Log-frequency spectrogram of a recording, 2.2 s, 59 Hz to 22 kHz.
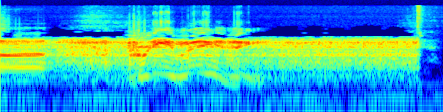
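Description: A man's voice received over 10-meter single-sideband through a ham radio transceiver's speaker, thin and narrow like a telephone, in two short phrases. In the second half only steady receiver hiss comes through.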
